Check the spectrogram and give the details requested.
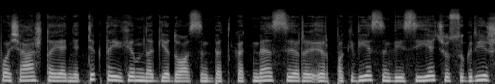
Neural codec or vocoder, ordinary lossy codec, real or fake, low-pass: none; AAC, 96 kbps; real; 14.4 kHz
